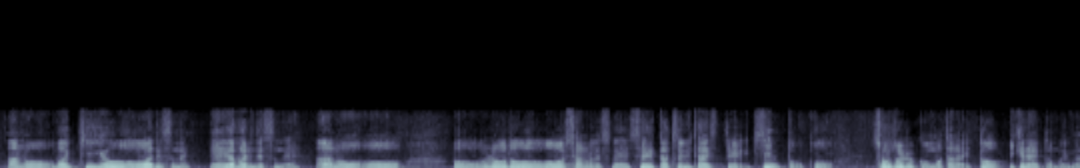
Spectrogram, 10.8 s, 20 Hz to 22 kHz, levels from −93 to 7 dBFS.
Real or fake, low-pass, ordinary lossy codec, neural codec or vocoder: fake; none; none; codec, 16 kHz, 4 kbps, FreqCodec, smaller model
